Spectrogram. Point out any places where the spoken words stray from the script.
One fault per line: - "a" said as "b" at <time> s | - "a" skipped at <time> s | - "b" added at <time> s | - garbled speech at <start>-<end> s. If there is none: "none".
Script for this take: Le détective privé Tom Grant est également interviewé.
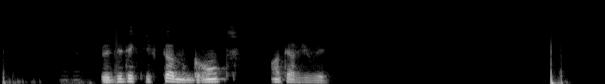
- "privé" skipped at 1.5 s
- "est également" skipped at 2.2 s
